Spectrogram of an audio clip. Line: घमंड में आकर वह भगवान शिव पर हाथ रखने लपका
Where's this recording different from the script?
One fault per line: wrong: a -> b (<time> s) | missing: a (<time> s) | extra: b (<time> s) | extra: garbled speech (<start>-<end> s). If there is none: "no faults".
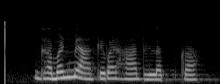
missing: वह भगवान शिव (1.1 s)
missing: रखने (1.5 s)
